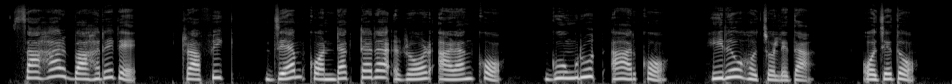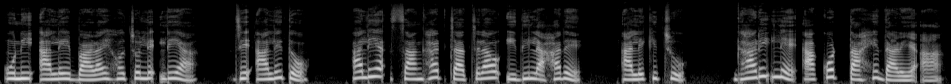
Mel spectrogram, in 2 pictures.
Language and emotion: Santali, sad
